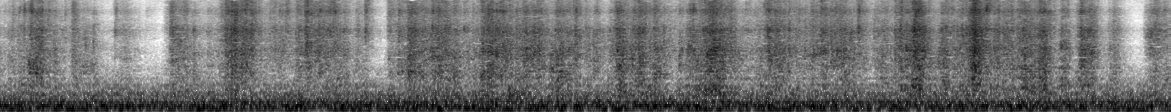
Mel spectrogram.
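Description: A box grater scrapes through a bar of chocolate in repeated strokes.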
